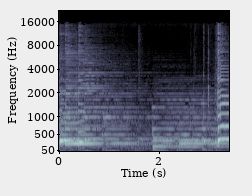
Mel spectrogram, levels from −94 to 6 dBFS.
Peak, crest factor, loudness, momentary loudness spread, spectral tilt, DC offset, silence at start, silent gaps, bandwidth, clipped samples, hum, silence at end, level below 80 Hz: -8 dBFS; 20 dB; -29 LUFS; 16 LU; -4.5 dB/octave; under 0.1%; 0 s; none; 16 kHz; under 0.1%; none; 0 s; -56 dBFS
